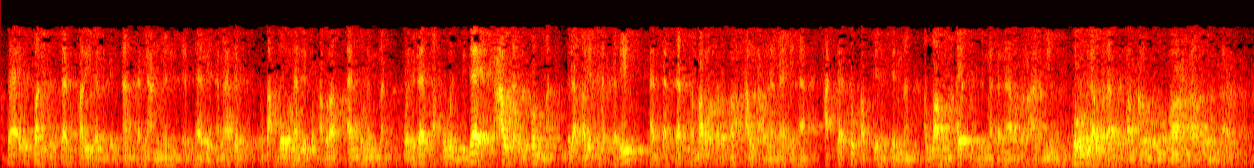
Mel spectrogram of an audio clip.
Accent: Egypt; عندنا في مصر العوام من الناس يقول لك

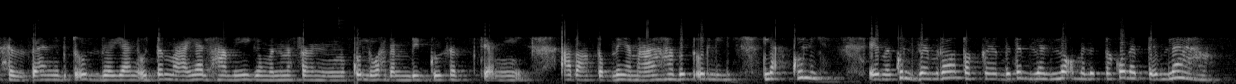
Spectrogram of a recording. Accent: Minya, Minya Governorate, Egypt; من المنيا.

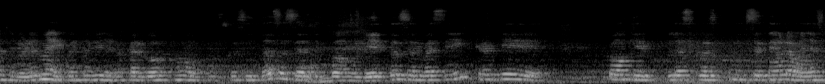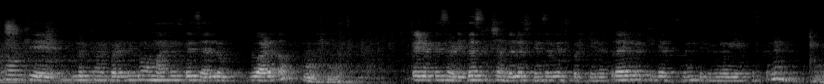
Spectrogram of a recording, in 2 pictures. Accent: Duitama, Boyacá, Colombia; now in Bogotá, Colombia; yo no soy de acá de Bogotá, soy de Boyacá, de una ciudad que se llama Duitama. Y Duitama es una ciudad chiquita que tiene como, está rodeada de muchísimas montañas. Yo crecí yendo todo el tiempo a las montañas.

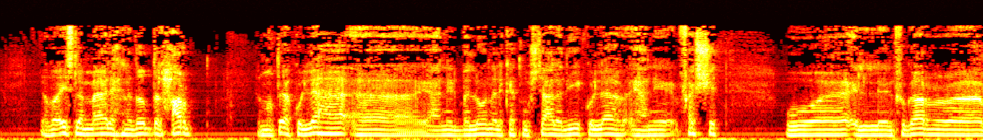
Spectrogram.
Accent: Egypt; ساحل البحر المتوسط اللي هو على يعني عندنا في مصر

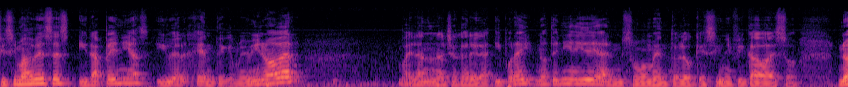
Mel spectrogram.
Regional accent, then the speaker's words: Avellaneda, Buenos Aires Province, Argentina; yo soy de Avellaneda, de Piñeiro. En mi casa mis viejos escuchaban mucho folclore, muchísimo.

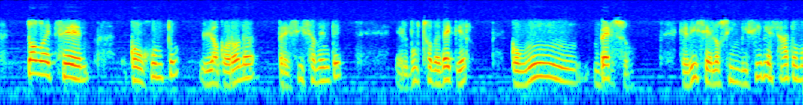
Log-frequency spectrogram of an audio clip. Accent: Seville, Andalusia, Spain; algo que te explica la historia de mi tierra, el Ayuntamiento de Sevilla.

